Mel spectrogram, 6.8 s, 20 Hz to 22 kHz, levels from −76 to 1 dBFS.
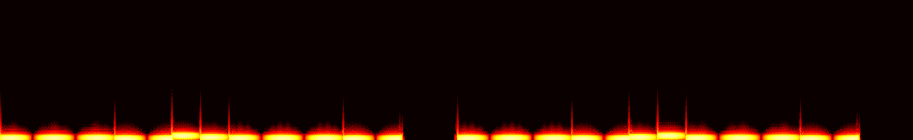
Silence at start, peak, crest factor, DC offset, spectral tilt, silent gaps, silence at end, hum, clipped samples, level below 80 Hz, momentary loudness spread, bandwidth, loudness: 0 s; -4 dBFS; 8 dB; under 0.1%; -15 dB/octave; 3.05-3.40 s; 0.4 s; none; under 0.1%; -12 dBFS; 6 LU; 0.3 kHz; -16 LUFS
